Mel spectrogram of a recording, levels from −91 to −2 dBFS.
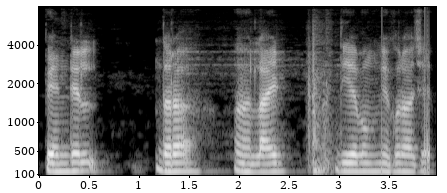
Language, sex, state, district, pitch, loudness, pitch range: Bengali, male, West Bengal, Paschim Medinipur, 150 Hz, -18 LUFS, 145-155 Hz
